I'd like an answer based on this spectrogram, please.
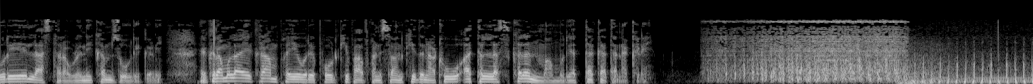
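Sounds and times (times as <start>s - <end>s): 
speech: 0.0s - 7.4s
NATO helicopter flying over Afghanistan: 7.0s - 10.3s.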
